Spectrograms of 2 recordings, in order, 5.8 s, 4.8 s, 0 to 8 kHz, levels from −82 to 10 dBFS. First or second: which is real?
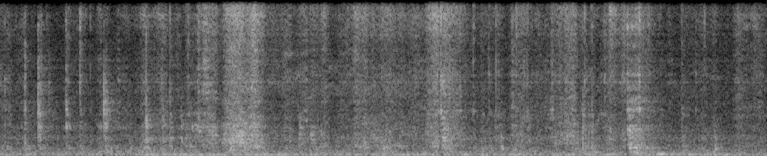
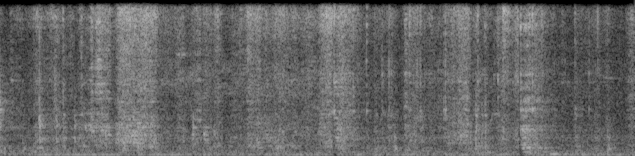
second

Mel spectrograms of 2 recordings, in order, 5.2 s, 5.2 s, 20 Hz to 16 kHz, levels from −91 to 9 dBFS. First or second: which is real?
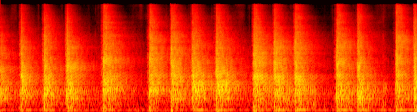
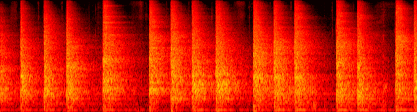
second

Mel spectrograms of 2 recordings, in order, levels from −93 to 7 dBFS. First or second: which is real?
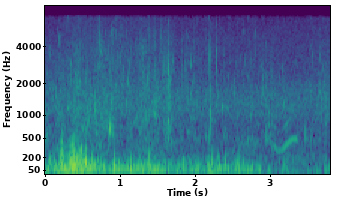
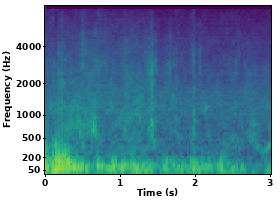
first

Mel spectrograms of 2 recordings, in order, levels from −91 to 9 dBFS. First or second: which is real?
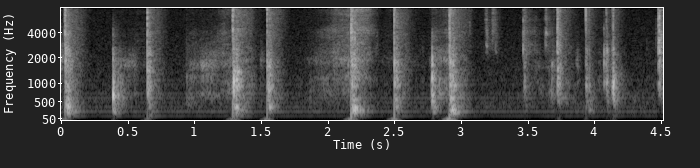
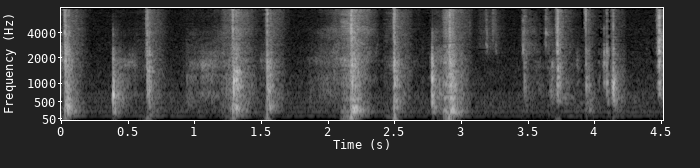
first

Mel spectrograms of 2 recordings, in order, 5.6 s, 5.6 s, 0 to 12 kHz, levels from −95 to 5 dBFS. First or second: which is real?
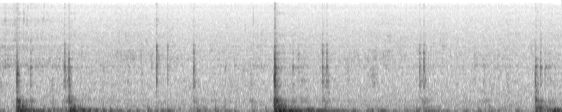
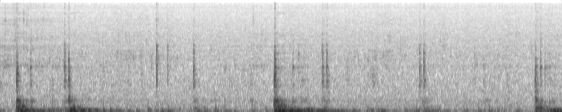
second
